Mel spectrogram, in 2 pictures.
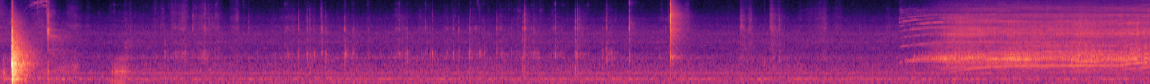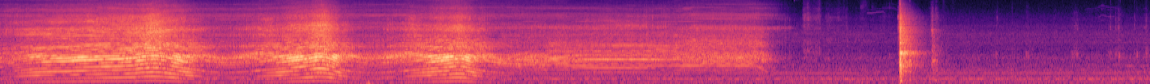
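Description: Handheld rotary tool spinning a fitted accessory bit. Its motor whine climbs in pitch and falls back about three times as the speed is turned up and down, then runs steadily for a few seconds and cuts off. A couple of light handling clicks come before it.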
